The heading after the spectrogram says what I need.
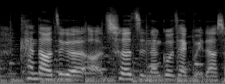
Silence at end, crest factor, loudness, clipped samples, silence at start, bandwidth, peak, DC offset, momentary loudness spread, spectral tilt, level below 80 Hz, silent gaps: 0 s; 20 dB; -24 LUFS; under 0.1%; 0 s; 16 kHz; -8 dBFS; 0.8%; 7 LU; -2 dB/octave; -56 dBFS; none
